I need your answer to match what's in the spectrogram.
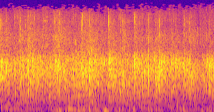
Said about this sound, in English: Why don't you guys give her a round of applause this morning?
